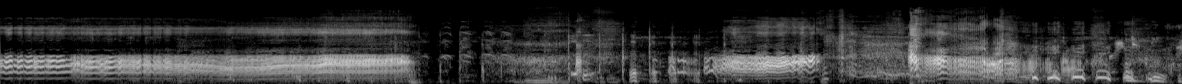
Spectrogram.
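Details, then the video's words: A grumpy bulldog being woken up in the morning gives long, wavering grumbling groans and grunts, then a string of shorter huffs. "grumpy dog makes hilarious sounds when woken up 480p"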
